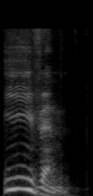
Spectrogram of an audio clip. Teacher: And the second line, remember, it's not Evan, it's even. So a strong open E at the beginning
